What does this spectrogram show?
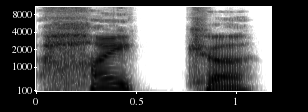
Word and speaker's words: Hyksos: So we get Hykasut. And the Greeks, they pronounced that as Hyksos. They bastardized a lot of these words into Greek. So they turned Hykakasut into Hyksos.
